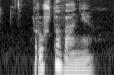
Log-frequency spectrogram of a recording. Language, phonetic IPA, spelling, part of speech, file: Polish, [ˌruʃtɔˈvãɲɛ], rusztowanie, noun, LL-Q809 (pol)-rusztowanie.wav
